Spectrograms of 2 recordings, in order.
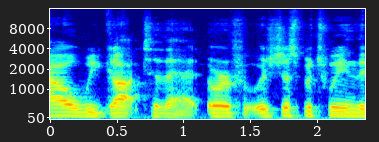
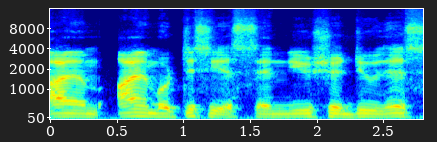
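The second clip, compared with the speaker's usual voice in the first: mock flat monotone, one-note, much lower pitch; 4 semitones lower, 3 dB quieter than usual. Criticizing an actor's line delivery, the speaker imitates his flat monotone. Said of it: "his line delivery was flat and monotone".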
